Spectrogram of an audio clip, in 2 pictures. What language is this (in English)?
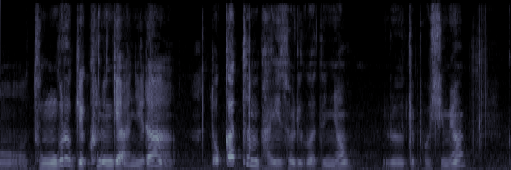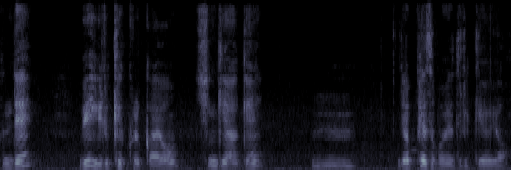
Korean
